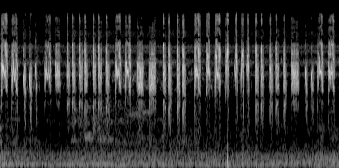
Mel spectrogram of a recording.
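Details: Clamorous reed warbler singing continuously (ngacor) as a tutor for other birds: a long, dense torrent of loud scratchy chattering notes, barely a break between them, some phrases faster and buzzier.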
